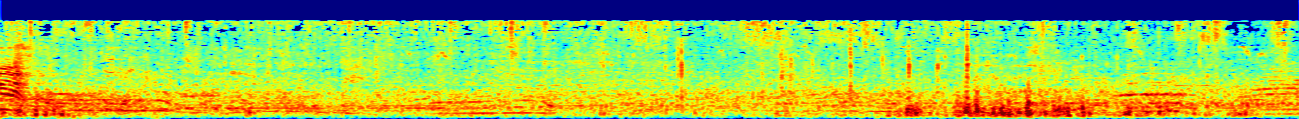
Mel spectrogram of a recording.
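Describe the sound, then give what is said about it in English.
Young cattle being let out clatter past in a rush of hooves on hard ground, a steady jumble of footfalls with low lowing calls mixed in and outdoor bustle behind. “Now, we're letting these out today, and I think we're going to let the cows out tomorrow.”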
